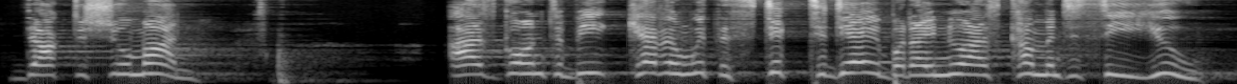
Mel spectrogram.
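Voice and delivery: put-on thick, strong Caribbean accent throughout. A doctor retells a patient's mother greeting him, in a strong Caribbean accent. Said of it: "she had the strong Caribbean accent".

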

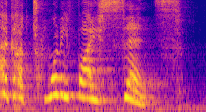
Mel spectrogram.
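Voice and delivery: very high, proud, boastful tone. A little boy speaks up after a companion says his money is left behind: proud. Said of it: "said little Billee proudly".

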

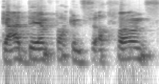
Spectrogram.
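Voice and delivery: abrupt, sudden, high shouted outburst. Retelling a movie scene where a character loses reception: imitating someone yelling. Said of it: "he just yells".

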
